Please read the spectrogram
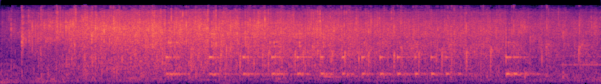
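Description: A large audience applauding, a dense steady clapping that fades slightly at the end. A faint tone pulsing rapidly runs through the middle of it.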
